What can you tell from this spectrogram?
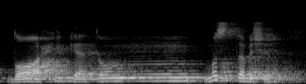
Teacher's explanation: ہا وسط حلق سے ادا کریں گے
